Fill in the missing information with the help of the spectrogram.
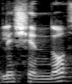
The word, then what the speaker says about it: leyendo: la palabra eh, leyendo ¿sí? se pronuncia con la sh eh, cuando tiene la y.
